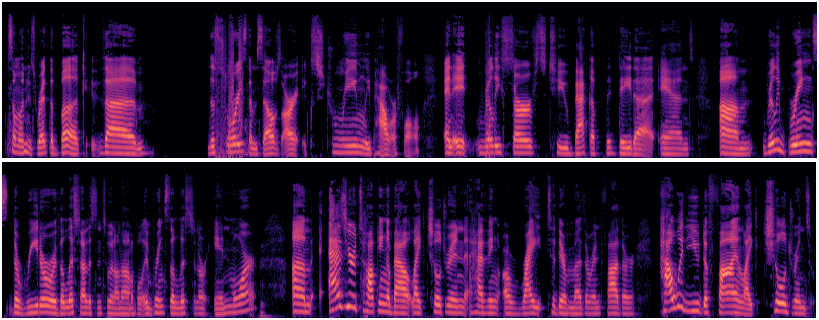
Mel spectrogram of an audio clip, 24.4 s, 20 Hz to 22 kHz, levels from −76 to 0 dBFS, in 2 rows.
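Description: A worn or dirty contact in the signal path is making and breaking as it shifts, which produces loose connector crackle twice in this speech. From 3.21 to 3.63 s, just before "themselves are extremely powerful", the feed is chopped into an irregular burst of scratchy crackle. It returns from 7.26 to 7.53 s, right after "extremely powerful and it", as a shorter, similarly ragged spatter.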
